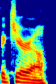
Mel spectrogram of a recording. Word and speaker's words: Picciurro: So I have on the podcast today, my CPA, Chris Picciurro.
